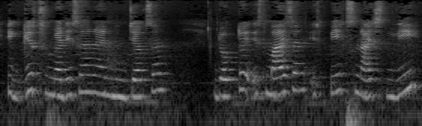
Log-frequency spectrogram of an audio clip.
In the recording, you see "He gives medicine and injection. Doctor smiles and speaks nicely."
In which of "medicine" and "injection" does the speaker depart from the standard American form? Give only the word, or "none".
injection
